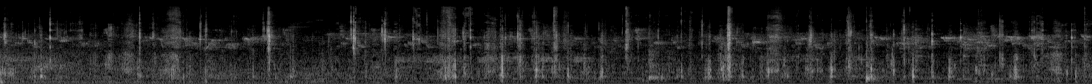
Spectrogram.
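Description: Close-up eating sounds: wet chewing, slurping and lip-smacking, a fast irregular run of sharp mouth clicks.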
